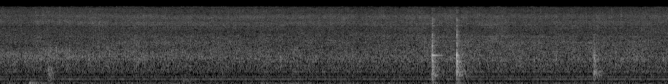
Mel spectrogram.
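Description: Thinly sliced chicken breast and bacon strips sizzling on a flattop griddle heated to about 380°F, a steady frying hiss. A little over four seconds in there are two sharp clicks, and another near the end.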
